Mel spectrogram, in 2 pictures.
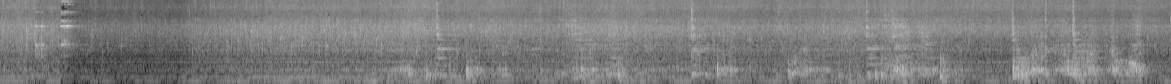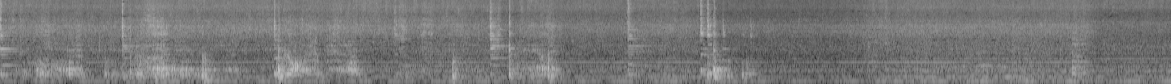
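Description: Chicken and onions frying in hot ghee with a steady sizzle, while a utensil stirs and scrapes them around the pot in short, uneven strokes. A sharp knock comes just under a second in, and the stirring eases near the end, leaving the sizzle.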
